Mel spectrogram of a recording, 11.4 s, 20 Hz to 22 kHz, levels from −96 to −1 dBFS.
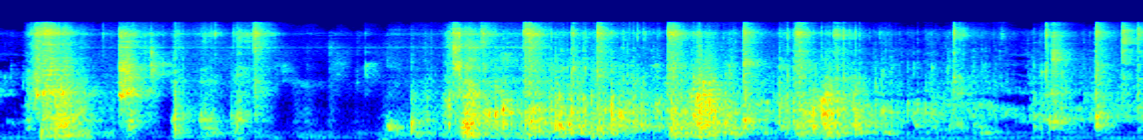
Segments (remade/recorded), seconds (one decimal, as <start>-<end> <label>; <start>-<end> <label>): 0.0-0.8 recorded; 0.8-5.5 remade; 5.5-11.4 recorded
